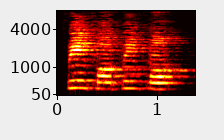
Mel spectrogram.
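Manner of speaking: rhythmic mock sound effect; mimicked ping pong. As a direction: bounce it like a ball.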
